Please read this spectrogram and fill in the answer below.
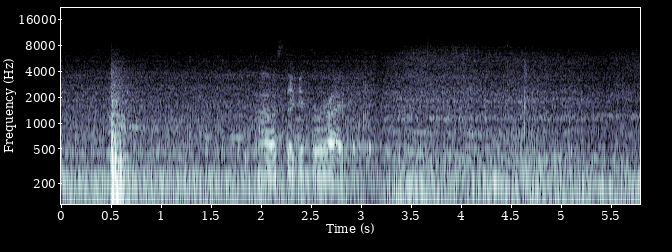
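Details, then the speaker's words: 2010 BMW X5 diesel idling after a 3-inch hole was drilled through the DPF, MAP sensor and air ducts reconnected: steady, even, low smooth idle, no extra rattle or roar; no louder than before, no dash lights. "sounds the same like it's literally it doesn't sound any louder which is what we wanted"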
